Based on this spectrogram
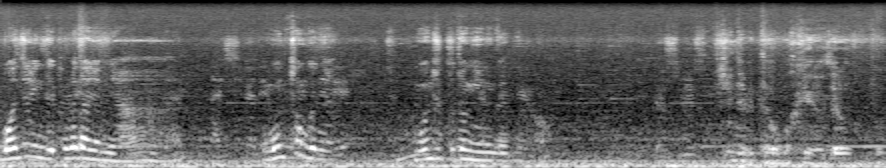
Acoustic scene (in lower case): car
